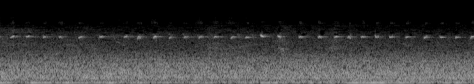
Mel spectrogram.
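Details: A Thick-billed spiderhunter perched on a tree branch sings a fast, steady run of thin, high chipping notes, about five a second, over a constant rumble like distant traffic or a train.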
